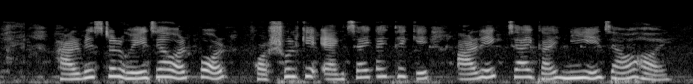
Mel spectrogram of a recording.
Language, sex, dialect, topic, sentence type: Bengali, female, Northern/Varendri, agriculture, statement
